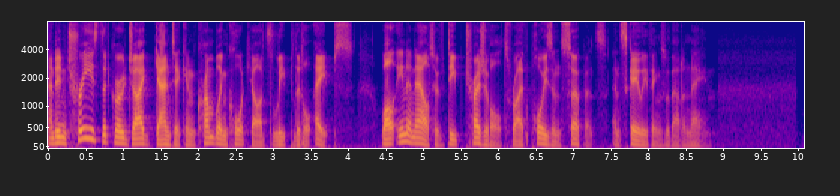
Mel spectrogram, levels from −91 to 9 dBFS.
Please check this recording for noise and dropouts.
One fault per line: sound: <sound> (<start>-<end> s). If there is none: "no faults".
no faults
